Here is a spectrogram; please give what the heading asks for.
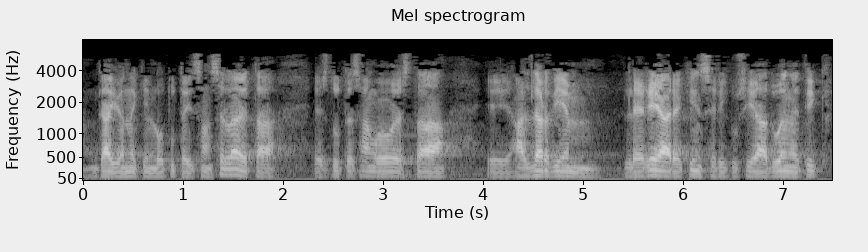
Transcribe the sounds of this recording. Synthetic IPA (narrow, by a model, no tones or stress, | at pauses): ɡajo̞ne̞kinlo̞t̪ut̪aisanse̞lae̞t̪a | e̞zd̪ut̪e̞saŋɡo̞est̪a | ald̪e̞ɾðie̞n | le̞ɣ̞e̞aɾe̞kinse̞ɾikusiaðue̞ne̞t̪ik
